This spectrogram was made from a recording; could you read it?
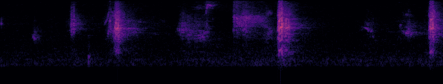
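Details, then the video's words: Wintering red-winged blackbirds chirping at one another from high backyard branches, Southern Ontario, Canada; a quick irregular run of loud, piercing check notes mixed with softer hissy chatter, about one call per second. "Red-winged Blackbird Winter Calling and Chirping Sounds"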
